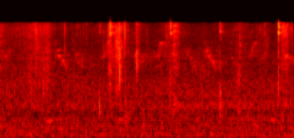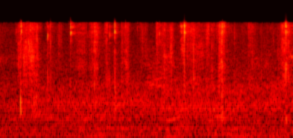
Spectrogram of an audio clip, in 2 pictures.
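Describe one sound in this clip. A ping-pong ball clicks back and forth off paddles and a concrete table.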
